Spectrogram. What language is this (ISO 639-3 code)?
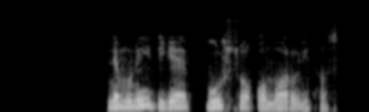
fas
